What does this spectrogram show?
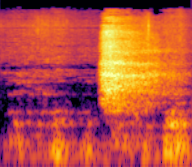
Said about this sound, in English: We take a breath.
